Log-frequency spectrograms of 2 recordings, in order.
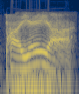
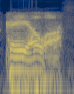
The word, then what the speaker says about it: paella: You were kind of saying it as it reads. You were pronouncing the L's. Cut two, please, Taylor. – Hey, Howie, it's paella. Not paella.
